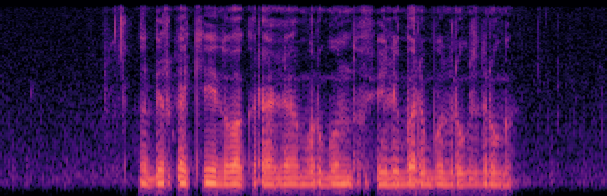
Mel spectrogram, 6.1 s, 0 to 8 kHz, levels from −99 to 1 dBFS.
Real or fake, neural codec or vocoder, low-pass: fake; vocoder, 44.1 kHz, 128 mel bands every 512 samples, BigVGAN v2; 7.2 kHz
